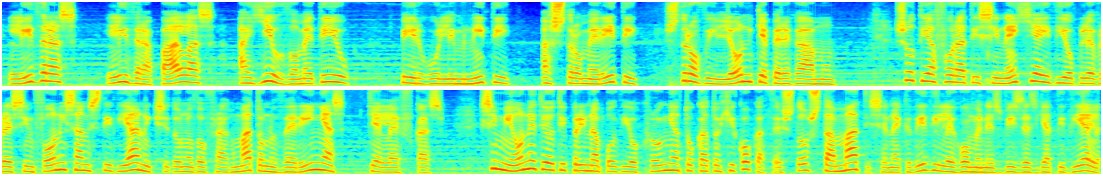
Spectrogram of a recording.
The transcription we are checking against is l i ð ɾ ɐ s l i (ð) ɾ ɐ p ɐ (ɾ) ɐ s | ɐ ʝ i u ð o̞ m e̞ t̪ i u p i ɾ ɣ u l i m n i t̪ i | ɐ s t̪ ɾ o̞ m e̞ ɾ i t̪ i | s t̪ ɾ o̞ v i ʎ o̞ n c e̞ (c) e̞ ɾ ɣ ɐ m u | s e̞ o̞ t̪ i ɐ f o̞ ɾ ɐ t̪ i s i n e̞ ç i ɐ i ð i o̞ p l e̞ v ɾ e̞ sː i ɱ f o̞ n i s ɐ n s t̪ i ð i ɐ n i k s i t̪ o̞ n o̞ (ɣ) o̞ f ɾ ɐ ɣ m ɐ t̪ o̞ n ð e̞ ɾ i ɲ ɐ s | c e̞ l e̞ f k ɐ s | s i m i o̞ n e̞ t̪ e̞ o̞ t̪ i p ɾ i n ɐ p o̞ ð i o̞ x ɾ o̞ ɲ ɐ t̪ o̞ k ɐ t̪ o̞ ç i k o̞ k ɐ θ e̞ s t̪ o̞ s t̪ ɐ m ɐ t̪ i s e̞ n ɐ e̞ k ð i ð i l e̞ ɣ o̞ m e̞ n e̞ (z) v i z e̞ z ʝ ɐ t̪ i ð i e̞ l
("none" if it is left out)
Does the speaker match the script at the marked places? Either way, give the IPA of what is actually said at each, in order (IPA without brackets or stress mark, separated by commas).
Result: ð, l, p, ð, z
